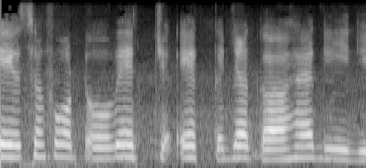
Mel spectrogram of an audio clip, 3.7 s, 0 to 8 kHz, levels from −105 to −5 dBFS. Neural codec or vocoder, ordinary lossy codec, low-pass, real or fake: codec, 16 kHz in and 24 kHz out, 1.1 kbps, FireRedTTS-2 codec; none; 7.2 kHz; fake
